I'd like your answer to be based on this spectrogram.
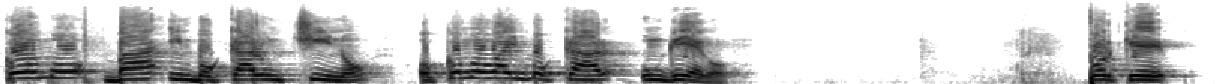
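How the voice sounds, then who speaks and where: A middle-aged male preacher delivers a sermon in a high voice. He speaks slowly and deliberately and keeps putting emphatic rhetorical questions to his listeners.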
